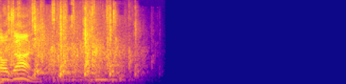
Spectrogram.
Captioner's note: audience clapping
